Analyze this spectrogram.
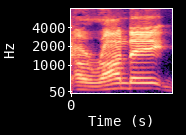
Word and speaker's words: Oronde: Oronde Gadsden, yeah.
